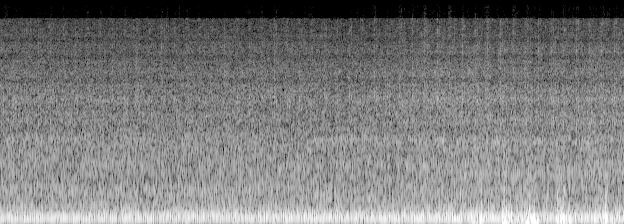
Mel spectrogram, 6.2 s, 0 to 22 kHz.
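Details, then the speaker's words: 1999 Jeep Cherokee after an engine swap, first fire with an oily cylinder: smoky but smooth, steady low idle rumble with an even beat, no misses or stumbles; normal idle, cylinder later found wet. "First fire with the oily cylinder. Smoky? Smoky. Smooth, though. Damn smooth."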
